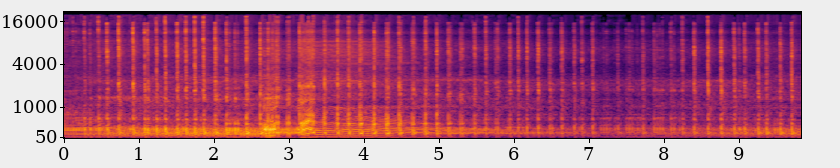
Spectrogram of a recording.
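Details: 1972 Suzuki TS185 two-stroke after new top end, walk-around: crisp, regular popping at steady idle after a short throttle blip, no rattles or misses; purring nicely, healthy.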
